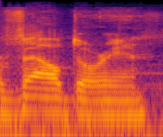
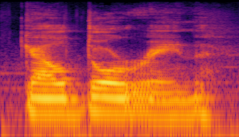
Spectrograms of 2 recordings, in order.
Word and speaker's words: Galdorian: Galdorian or Valdorian? Galdorian. I'm gonna put it.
